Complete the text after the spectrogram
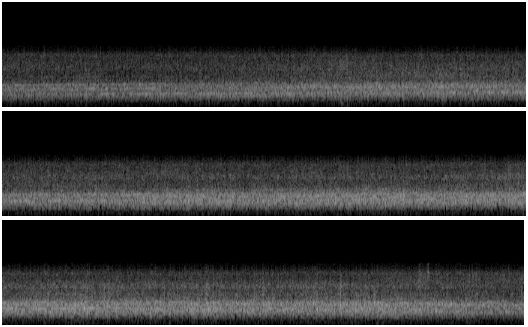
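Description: A bus engine hums steadily and grows louder as the bus speeds up.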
